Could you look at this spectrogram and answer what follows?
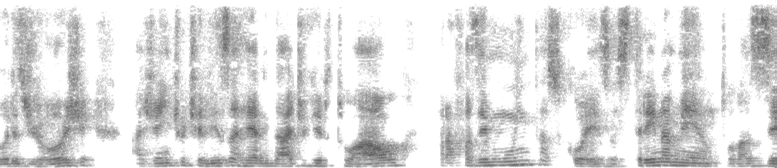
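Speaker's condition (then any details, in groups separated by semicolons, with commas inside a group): No condition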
